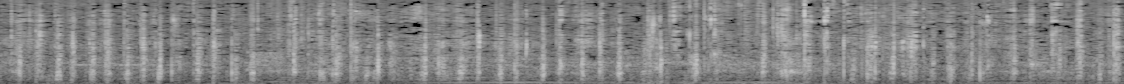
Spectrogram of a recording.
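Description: Close-miked chewing of raw sashimi: a dense run of wet mouth clicks and smacks, many a second.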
